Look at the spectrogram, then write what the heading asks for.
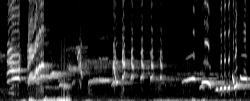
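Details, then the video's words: A white-rumped shama's varied song used as a lure for a quiet bird: harsh opening notes, a long steady whistle, a chain of short chips, low background rumble. "MURAI BATU BENGONG,, DIEM .//. LANGSUNG RESPON DENGARKAN KICAUAN INI"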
